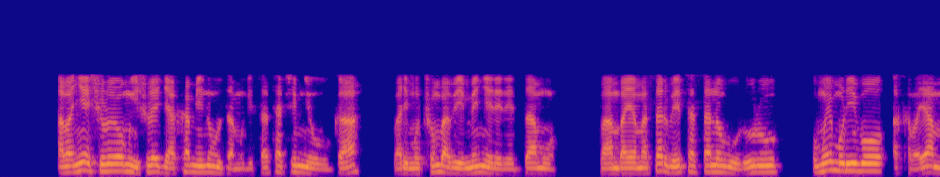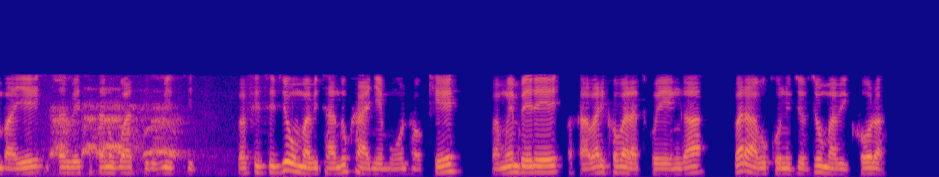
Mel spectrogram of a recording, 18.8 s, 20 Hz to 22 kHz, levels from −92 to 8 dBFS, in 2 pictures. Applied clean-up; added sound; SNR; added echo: none; Chicken, rooster; 8 dB; none.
